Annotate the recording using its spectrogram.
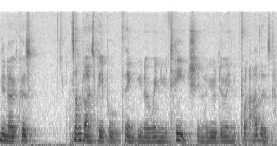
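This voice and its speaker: A voice with an Australian accent comes through audible room echo and noticeable background noise. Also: man, moderate pace. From Australia, Perth. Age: 70s. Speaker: Buddhist monk, abbot. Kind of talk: interview. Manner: halting.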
